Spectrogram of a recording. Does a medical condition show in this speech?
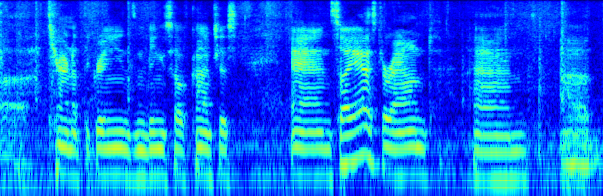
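Yes: cerebral palsy; affects gait and walking.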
